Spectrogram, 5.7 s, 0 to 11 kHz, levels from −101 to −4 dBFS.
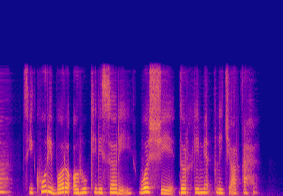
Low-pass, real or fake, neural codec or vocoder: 7.2 kHz; fake; codec, 16 kHz, about 1 kbps, DyCAST, with the encoder's durations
